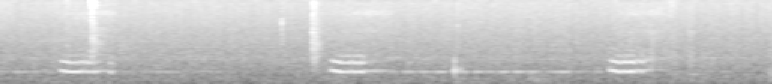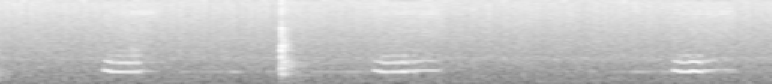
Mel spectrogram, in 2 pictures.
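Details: A sleeping two-year-old Angora ferret gives a cooing snore: brief nasal squeaks that dip and rise, repeated about every two and a half seconds, with a steady electrical hum and a few soft clicks between breaths.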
